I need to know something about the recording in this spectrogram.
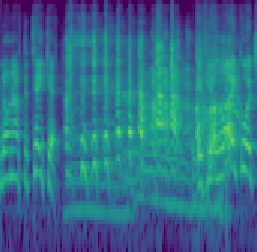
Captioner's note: laughing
